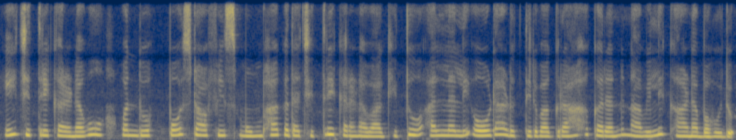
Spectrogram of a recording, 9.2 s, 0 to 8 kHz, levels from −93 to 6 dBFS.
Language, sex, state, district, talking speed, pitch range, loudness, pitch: Kannada, female, Karnataka, Belgaum, 85 wpm, 255-310 Hz, -15 LUFS, 280 Hz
